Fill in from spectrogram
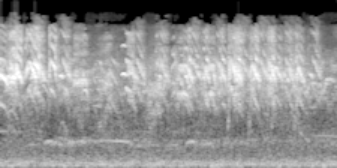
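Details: Dense high-pitched screeching and chirping from many green rose-ringed parakeets, described as sounds that stimulate singing and mating, with the loudest bursts at the start and a faint low whistle in the background.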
